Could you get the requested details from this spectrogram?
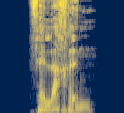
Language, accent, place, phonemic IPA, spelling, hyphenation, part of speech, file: German, Germany, Berlin, /fɛˈlaχɪn/, Fellachin, Fel‧la‧chin, noun, De-Fellachin.ogg
- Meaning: A female fellah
